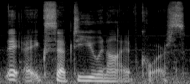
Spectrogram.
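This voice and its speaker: A woman playing a scheming, coolly ruthless otherworldly leader in an audio drama, speaking in a measured, formal, persuasive way. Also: low voice, a little mellow, faint music behind.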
